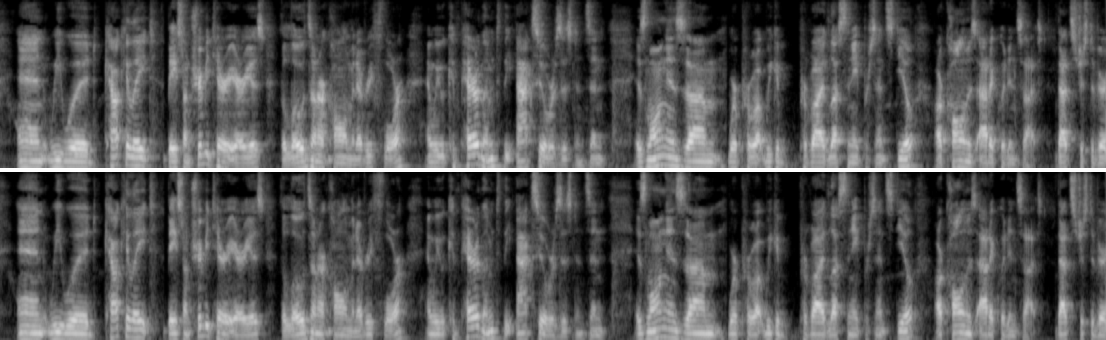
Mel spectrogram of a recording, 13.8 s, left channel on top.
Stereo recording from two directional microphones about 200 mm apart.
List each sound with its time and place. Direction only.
0.2 s speech: 45° right (ahead or behind)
